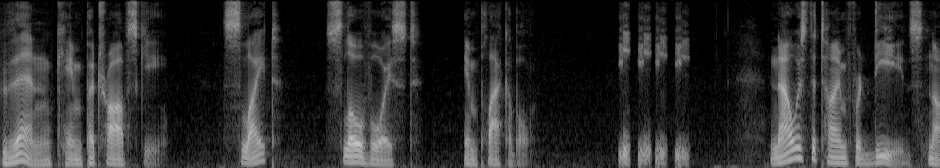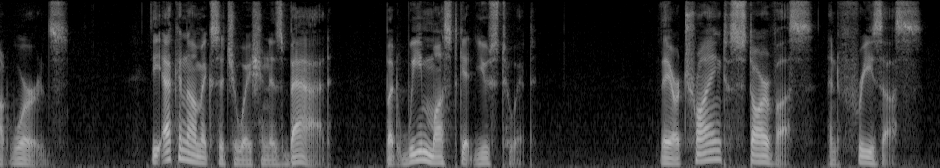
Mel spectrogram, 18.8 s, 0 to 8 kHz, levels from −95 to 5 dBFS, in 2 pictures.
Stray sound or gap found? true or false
true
